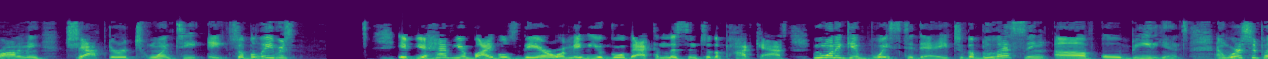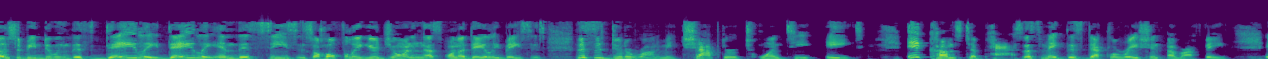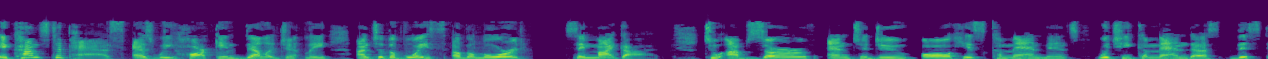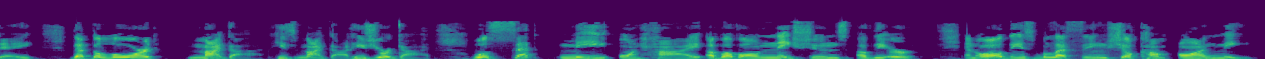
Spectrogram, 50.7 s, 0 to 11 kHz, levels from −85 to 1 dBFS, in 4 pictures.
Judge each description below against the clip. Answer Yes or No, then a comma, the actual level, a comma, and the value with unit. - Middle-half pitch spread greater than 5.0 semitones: Yes, wide, 5.5 semitones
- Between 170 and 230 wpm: No, average, 155 wpm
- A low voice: No, high, 195 Hz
